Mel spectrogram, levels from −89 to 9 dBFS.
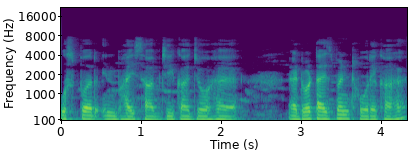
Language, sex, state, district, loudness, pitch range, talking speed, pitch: Hindi, male, Uttarakhand, Tehri Garhwal, -17 LUFS, 115-130 Hz, 150 wpm, 120 Hz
